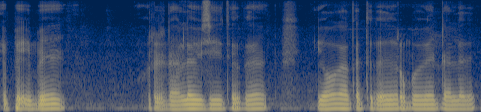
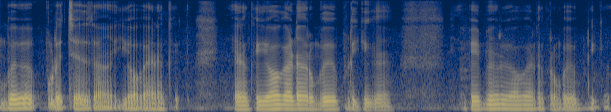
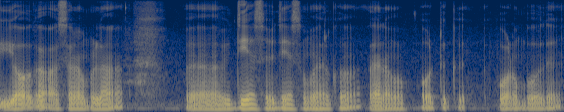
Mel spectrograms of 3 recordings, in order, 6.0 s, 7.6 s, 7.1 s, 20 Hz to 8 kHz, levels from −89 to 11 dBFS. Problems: background sounds at intervals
